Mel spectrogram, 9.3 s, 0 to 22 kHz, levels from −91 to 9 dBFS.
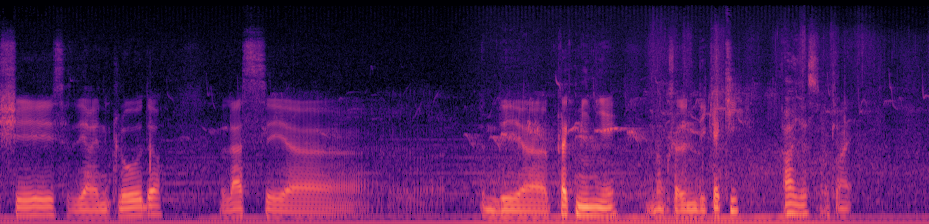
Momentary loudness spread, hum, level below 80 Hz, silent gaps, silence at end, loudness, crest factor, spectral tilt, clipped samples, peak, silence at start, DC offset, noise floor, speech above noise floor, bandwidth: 24 LU; none; -42 dBFS; none; 0 s; -23 LUFS; 24 dB; -6.5 dB/octave; under 0.1%; 0 dBFS; 0 s; 0.6%; -44 dBFS; 22 dB; 19 kHz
